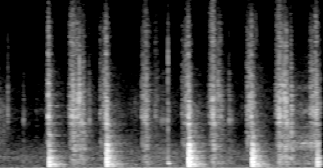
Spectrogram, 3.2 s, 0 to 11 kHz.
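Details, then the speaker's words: 2002 VW Jetta wagon TDI 1.9 L ALH diesel with front clunk: dull loose uneven knocks about every half second as the lower control arm is levered by hand; torn, separated lower control arm bushing. "Well, let me show you. Observe this area. These bushings are absolutely ripped apart."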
